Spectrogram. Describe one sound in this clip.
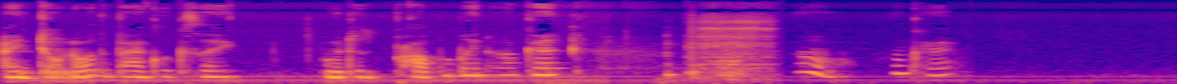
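A young woman talks up close, calmly and conversationally.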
